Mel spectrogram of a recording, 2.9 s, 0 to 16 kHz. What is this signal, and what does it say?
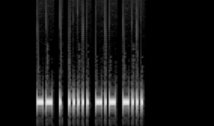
Morse code, heard as a keyed tone, about 39 wpm, 700 Hz. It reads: ME5KB
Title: Code Groups - 5 Letter:Numbers - 40wpm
